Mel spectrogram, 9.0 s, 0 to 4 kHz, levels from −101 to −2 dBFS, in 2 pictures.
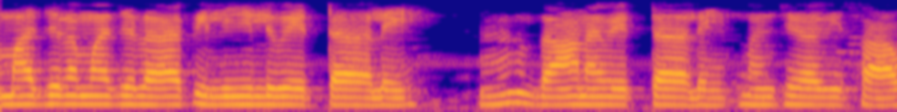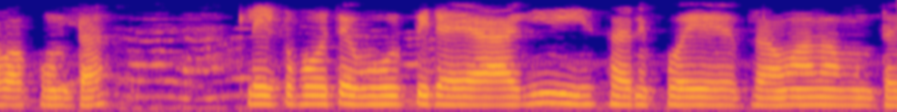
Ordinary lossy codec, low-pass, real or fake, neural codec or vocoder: none; 3.6 kHz; real; none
